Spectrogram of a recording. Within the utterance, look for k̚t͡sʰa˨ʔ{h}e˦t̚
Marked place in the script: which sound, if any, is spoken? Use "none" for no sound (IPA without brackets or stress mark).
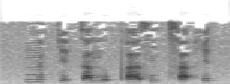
h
